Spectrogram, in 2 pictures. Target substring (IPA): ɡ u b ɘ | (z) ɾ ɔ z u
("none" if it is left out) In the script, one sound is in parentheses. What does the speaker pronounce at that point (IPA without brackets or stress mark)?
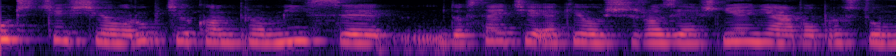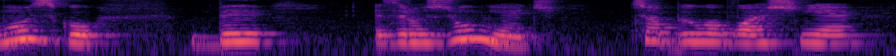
z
